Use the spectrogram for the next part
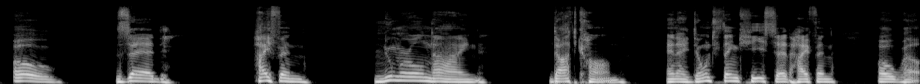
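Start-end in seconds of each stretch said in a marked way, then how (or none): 0.1-6.2 put-on, very English announcer voice, pitched lower. Speaker repeating the web address the way their promo's announcer said it, very English announcer voice. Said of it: "as the very English announcer voice in their promo said".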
